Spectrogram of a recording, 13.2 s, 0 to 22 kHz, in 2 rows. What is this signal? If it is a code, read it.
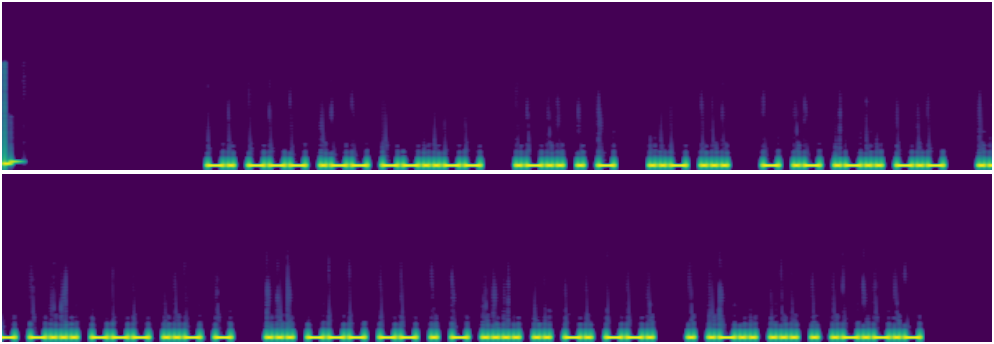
Morse code, heard as a keyed tone, about 34 wpm, 700 Hz. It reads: NOW, LET US TALK ABOUT SOMETHING ELSE.
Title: Sentences from Top 800 Words 35wpm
